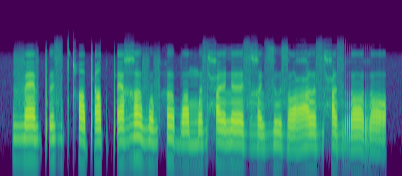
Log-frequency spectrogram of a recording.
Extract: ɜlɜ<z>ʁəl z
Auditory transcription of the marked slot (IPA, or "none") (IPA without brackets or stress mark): z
